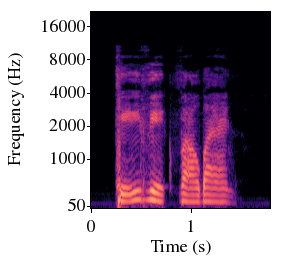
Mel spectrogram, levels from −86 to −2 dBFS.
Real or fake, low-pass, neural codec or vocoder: fake; 10.8 kHz; vocoder, 44.1 kHz, 128 mel bands, Pupu-Vocoder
